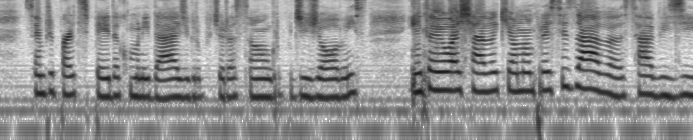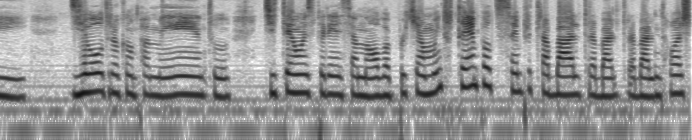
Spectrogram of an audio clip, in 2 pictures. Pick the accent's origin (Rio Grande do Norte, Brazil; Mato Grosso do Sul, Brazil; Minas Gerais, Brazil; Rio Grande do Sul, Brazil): Mato Grosso do Sul, Brazil; Dourados; Sou aqui de Dourados mesmo.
